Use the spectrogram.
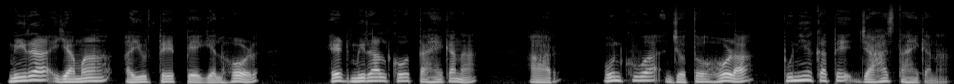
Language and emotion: Santali, neutral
